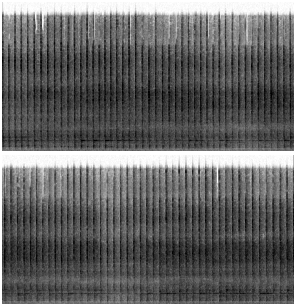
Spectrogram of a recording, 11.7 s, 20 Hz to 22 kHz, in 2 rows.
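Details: Chrysler 2.4-liter engine deliberately run with coolant drained and no water pump, getting hot: loud, steady hammering knock about four per second over harsh running, pointing to a failing, overheating bottom end.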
